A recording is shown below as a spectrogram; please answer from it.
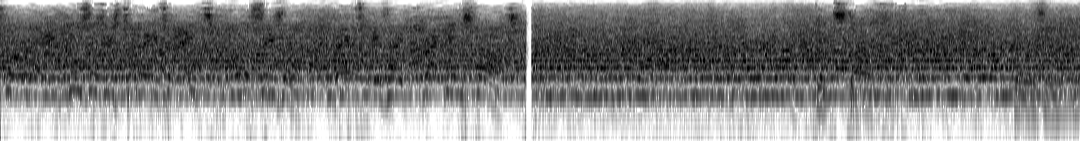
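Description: Stadium crowd blowing vuvuzelas together: a continuous buzzing drone on one low note with many overtones. It cuts out for an instant a little past halfway.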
